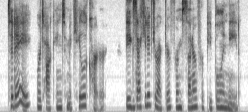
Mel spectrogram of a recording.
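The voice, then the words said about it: Polished radio-announcer voice. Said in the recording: “you have the most amazing radio voice.”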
